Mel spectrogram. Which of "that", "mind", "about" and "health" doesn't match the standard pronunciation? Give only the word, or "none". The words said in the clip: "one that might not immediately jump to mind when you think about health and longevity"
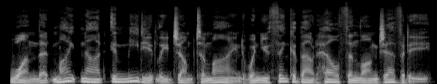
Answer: none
